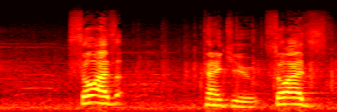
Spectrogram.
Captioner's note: applause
